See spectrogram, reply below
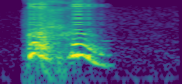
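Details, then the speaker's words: Simulated sneeze by an animated cartoon character, using a Roblox sound effect: a single short, explosive burst with a sharp onset that trails off. "Thomas, what happened? >> I don't know, but I was sneezing today."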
